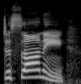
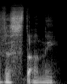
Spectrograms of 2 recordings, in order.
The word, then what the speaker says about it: Vastani: sounds great um wait dasani do you want to travel i'm sorry fasani and she vasana assaulted vasani it is vastani and if you say it wrong one more time i will curse you dust donnie and she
